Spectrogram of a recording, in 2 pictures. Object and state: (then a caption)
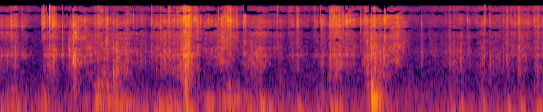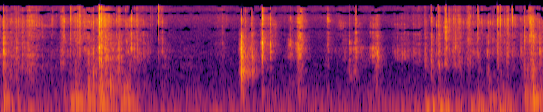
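Dry bar soap being shaved. A metal blade shaves dry flakes from the edge of a solid orange oval bar of soap held in the hand. The result is a series of short, crisp, crumbly scrapes and crunches, bright and dry with almost no ring, over a soft low rustle.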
